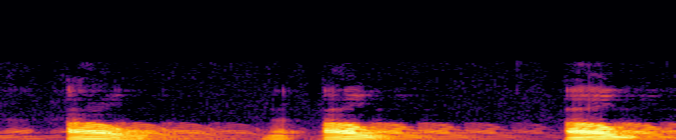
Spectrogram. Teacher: Lin ketika sebelumnya ada fathah dan dia sendiri disukunkan sehingga dia bunyinya dilemaskan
